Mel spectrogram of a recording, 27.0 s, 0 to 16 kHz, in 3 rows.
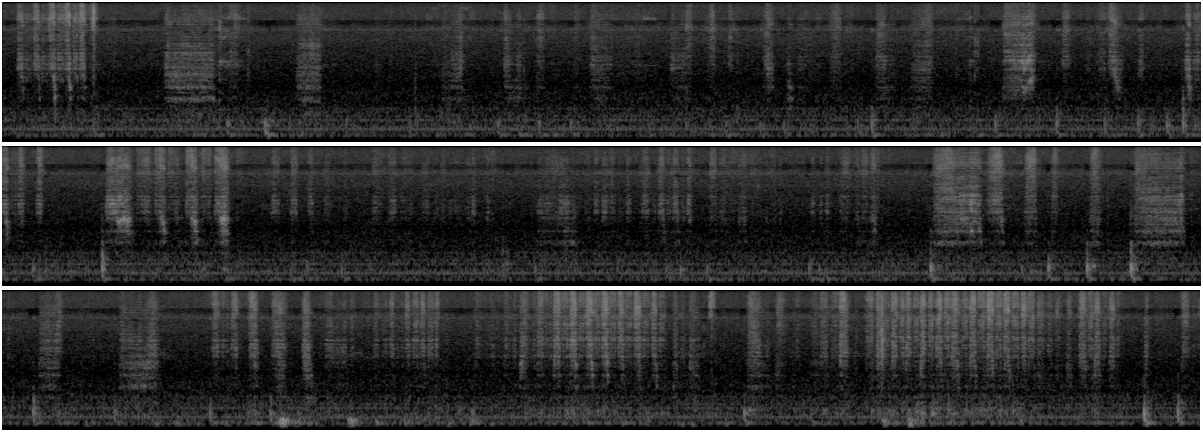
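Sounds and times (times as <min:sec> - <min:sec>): marker scratching on paper: 0:00.1 - 0:02.4, 0:03.3 - 0:26.9.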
